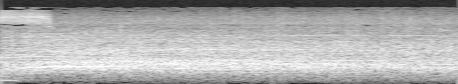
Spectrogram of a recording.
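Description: Studio audience applauding and cheering, a steady wash of clapping.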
